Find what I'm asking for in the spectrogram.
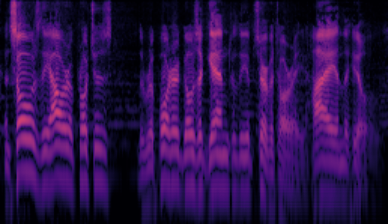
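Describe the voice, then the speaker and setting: Actor as a solemn radio narrator over music. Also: male voice, medium pitch, very animated, fairly quick, close to an everyday voice. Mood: grave, urgent. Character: solemn, ominous male storyteller narrator. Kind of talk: old-time radio dramatic narration. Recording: dull old radio recording.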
